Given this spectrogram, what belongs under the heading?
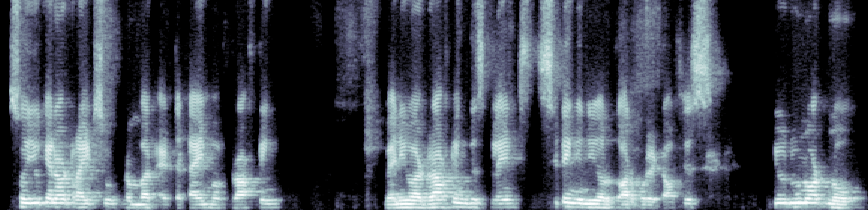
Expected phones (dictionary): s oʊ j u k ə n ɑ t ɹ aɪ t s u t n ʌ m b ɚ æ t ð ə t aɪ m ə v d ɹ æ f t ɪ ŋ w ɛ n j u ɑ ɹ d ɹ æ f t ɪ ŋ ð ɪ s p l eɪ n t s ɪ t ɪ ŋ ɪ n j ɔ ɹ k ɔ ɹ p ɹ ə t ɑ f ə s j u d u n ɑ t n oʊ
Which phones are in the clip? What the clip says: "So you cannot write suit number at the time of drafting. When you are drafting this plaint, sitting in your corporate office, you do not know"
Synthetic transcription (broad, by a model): s oʊ j u k ə n ɑ t ɹ aɪ t s u t n ʌ m b ɚ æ t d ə t aɪ m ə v d ɹ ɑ f t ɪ ŋ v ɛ n j u ɑ ɹ d ɹ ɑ f t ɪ ŋ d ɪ s p l eɪ n t s ɪ t ɪ ŋ ɪ n j ɔ ɹ k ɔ ɹ p ɹ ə t ɑ f ə s j u d u n ɑ t n oʊ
